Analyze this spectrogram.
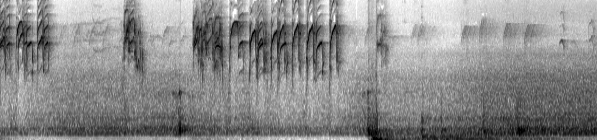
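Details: Up to five Brown-eared bulbuls gather at morning food, sometimes sharing and sometimes pecking each other away. Loud, shrill, arching calls in rapid bursts, clustered between two and eight seconds, with quieter calls after.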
